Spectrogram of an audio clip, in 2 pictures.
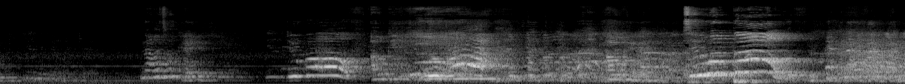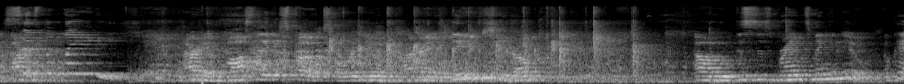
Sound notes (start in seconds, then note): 3.2 another audience member shouts "DO BOTH!"; 8.0 audience laughs; 13.4 laughter; 14.8 audience applauds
